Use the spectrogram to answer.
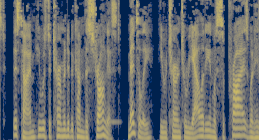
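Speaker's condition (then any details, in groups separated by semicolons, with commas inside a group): No condition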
